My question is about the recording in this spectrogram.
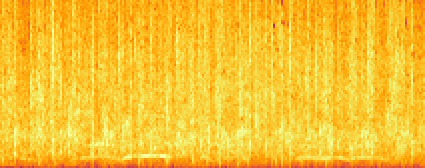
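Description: An audience applauds an author at the close of a live interview, a dense, steady wash of clapping hands that holds at a constant loud level throughout.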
